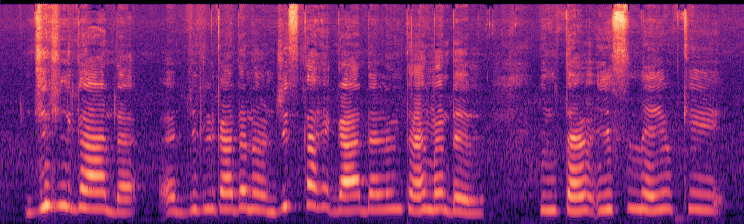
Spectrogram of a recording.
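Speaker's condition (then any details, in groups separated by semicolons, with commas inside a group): Cerebral palsy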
